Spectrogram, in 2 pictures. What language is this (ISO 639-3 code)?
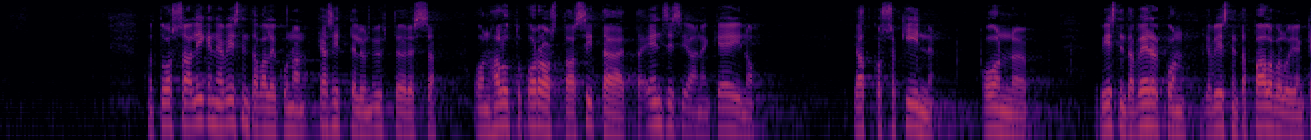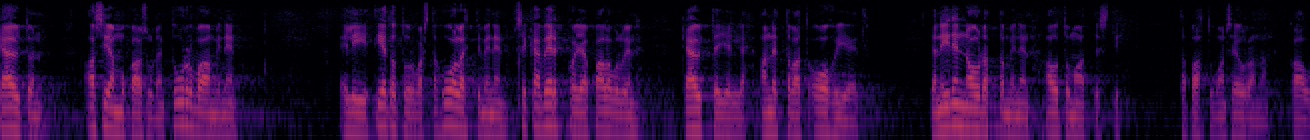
fin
